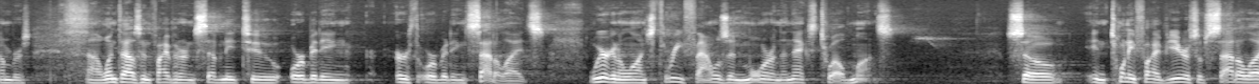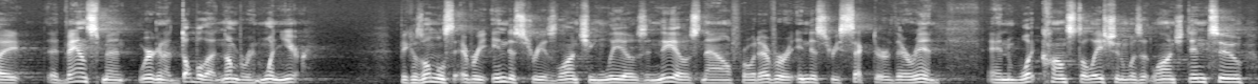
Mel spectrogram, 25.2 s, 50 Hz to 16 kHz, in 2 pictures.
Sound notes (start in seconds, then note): 9.1 whistle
